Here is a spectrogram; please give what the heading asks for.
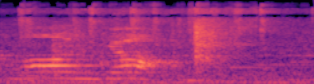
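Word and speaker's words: mendiant: Namanya adalah coklat median atau bacanya adalah monjong. Ya, monjong itu berasal dari bahasa Paris atau Prancis.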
